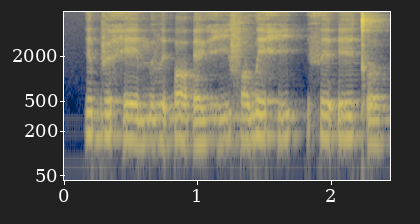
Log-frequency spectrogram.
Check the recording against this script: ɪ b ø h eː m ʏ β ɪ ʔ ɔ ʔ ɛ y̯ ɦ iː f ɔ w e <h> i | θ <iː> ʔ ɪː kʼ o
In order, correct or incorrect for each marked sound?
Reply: correct, incorrect

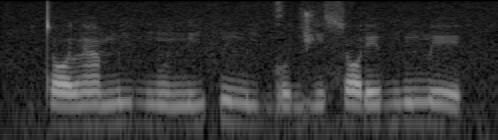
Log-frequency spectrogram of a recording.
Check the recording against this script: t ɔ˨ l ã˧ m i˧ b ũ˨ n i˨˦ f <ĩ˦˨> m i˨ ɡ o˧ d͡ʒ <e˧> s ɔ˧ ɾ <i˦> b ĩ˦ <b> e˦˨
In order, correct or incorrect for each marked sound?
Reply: correct, incorrect, incorrect, incorrect

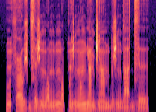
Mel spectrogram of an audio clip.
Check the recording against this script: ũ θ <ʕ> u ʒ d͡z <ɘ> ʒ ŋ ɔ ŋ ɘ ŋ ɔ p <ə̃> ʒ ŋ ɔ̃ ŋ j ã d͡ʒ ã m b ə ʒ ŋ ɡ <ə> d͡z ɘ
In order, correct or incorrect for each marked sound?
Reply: correct, correct, correct, incorrect

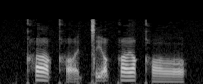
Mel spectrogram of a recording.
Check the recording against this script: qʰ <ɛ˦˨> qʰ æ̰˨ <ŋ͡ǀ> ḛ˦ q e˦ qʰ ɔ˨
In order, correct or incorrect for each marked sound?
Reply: correct, incorrect

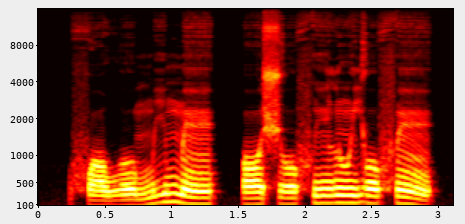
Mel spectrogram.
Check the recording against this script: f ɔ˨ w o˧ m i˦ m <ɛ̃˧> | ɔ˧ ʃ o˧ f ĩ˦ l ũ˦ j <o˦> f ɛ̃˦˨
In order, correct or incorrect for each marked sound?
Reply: correct, correct

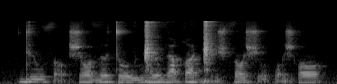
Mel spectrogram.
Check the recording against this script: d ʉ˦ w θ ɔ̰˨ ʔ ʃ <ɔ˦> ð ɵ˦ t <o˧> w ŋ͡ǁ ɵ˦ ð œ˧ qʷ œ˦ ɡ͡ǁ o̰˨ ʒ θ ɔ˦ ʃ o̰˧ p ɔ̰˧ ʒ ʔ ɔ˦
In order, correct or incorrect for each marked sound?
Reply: incorrect, incorrect

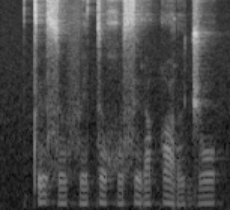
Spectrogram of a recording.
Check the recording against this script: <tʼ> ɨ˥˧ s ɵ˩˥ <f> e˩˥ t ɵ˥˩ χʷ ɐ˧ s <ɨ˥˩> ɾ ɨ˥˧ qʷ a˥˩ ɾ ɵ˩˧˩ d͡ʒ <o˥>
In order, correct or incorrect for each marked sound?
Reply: correct, correct, correct, correct

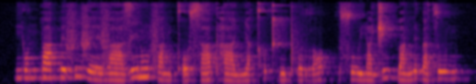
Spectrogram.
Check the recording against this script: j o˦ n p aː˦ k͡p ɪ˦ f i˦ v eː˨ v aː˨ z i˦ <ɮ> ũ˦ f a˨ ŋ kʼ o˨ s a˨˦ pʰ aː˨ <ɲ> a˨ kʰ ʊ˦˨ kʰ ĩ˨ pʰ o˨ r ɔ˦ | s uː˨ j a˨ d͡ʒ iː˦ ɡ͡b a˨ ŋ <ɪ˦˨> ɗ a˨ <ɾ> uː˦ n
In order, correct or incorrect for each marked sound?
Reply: incorrect, correct, incorrect, incorrect

